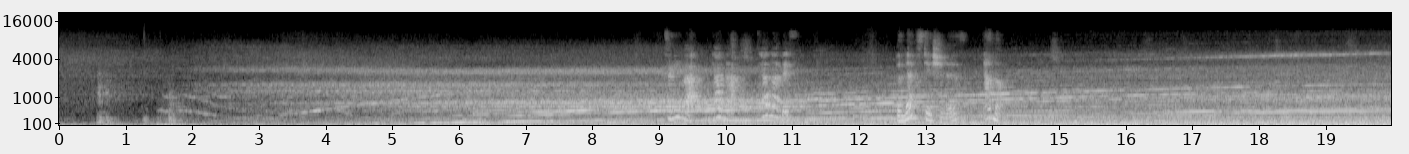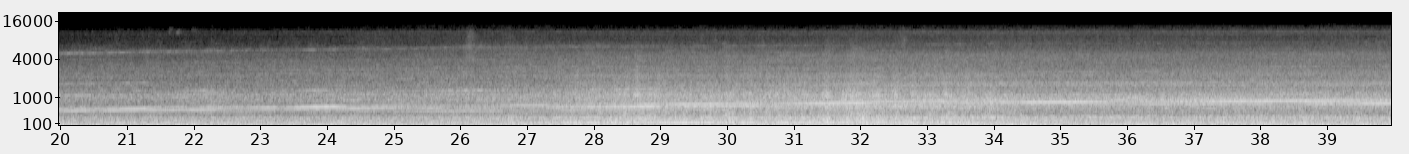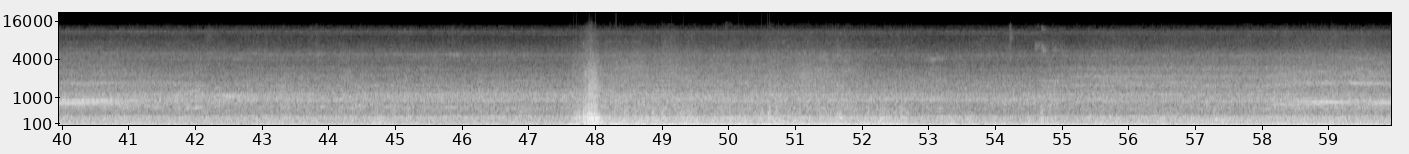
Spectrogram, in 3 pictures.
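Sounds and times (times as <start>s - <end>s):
train motor whine rising: 1.6s - 42.7s
train running rumble: 19.6s - 59.9s.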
